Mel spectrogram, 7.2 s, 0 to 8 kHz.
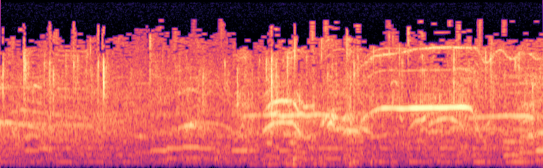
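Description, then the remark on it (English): A large ballpark crowd roars and cheers for a solo home run hit deep to left by Reading's Andres Alburja, putting Reading up 4-1. A sustained wash of many voices with scattered whoops and shouts swells louder midway and stays loud to the end. “Listen to that crowd.”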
